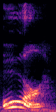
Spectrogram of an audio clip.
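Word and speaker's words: או: is how to say or. It's actually really simple in Hebrew because it's kind of pronounced similar. It is o.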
